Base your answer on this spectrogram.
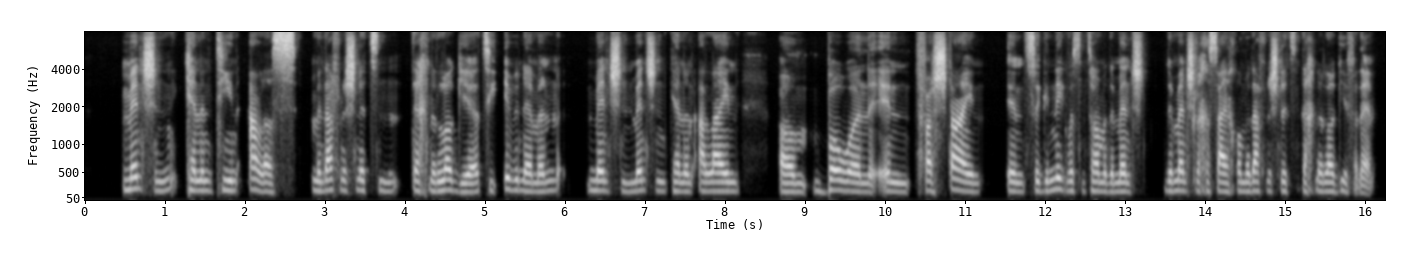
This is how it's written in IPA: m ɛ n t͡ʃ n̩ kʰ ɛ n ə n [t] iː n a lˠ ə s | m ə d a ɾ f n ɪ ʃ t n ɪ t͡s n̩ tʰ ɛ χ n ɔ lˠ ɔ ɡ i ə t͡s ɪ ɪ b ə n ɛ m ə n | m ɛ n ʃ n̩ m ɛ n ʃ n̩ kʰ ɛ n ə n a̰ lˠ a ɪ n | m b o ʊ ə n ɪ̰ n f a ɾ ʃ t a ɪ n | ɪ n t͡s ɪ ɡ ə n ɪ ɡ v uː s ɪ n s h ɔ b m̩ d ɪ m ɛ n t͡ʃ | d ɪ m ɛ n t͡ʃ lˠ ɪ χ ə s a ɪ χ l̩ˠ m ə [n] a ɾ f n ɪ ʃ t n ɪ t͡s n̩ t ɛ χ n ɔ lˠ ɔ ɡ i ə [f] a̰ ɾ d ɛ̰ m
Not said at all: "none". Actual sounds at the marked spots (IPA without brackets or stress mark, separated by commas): tʰ, d, f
